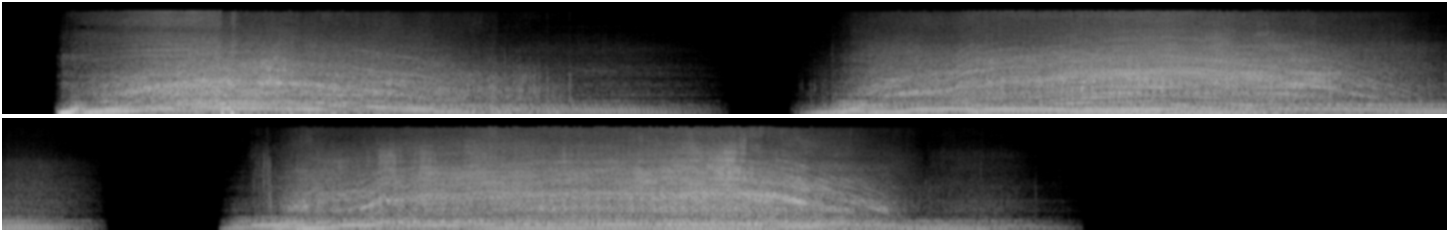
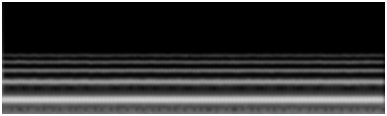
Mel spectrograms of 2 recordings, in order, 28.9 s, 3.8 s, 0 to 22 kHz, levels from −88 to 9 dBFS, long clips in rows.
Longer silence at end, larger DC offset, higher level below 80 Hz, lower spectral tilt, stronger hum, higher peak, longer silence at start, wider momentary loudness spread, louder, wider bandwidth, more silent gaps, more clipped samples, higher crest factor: first, 4.05 s vs 0 s; second, under 0.1% vs 0.4%; first, -32 dBFS vs -62 dBFS; second, -4 dB/octave vs -7.5 dB/octave; neither; second, -4 dBFS vs 0 dBFS; first, 0.55 s vs 0 s; first, 20 LU vs 0 LU; second, -21 LUFS vs -9 LUFS; first, 17 kHz vs 3.9 kHz; first, 7.28-7.87 s, 15.50-16.61 s vs none; neither; first, 20 dB vs 8 dB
